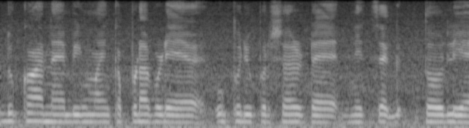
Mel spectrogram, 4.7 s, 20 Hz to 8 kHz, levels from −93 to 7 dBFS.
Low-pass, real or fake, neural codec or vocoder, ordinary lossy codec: none; real; none; none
